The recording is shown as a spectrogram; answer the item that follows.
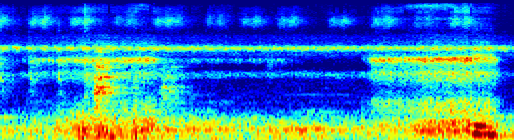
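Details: Misti, a dog sleeping comfortably, snoring: two soft, breathy, rasping breaths, one early and one longer near the end, over a steady high insect whine of crickets.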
